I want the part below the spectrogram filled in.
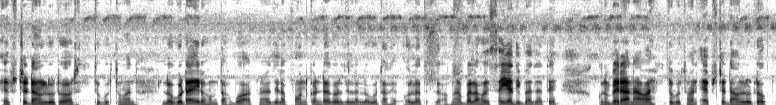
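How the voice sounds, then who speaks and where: The Sylheti man on a small how-to channel, rattling through tap-by-tap instructions in an even, unvarying voice. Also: medium pitch, very fast, clean tone. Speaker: tech vlogger giving a phone tutorial. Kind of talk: casual step-by-step tutorial.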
